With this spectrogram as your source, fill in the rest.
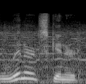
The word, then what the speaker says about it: Lynyrd Skynyrd: Pronounced Leonard Skinnard is one of the greatest journeys in rock history.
